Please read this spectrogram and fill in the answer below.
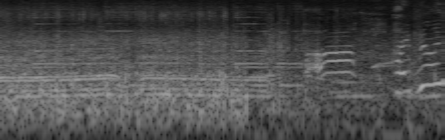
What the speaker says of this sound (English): I think this train's out of control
